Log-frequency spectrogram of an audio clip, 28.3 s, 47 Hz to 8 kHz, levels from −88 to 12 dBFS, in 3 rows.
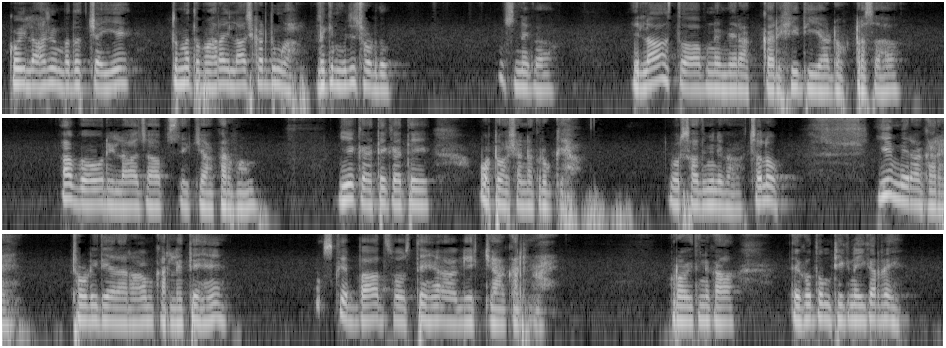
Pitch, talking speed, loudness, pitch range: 150 Hz, 150 wpm, -16 LUFS, 140-165 Hz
